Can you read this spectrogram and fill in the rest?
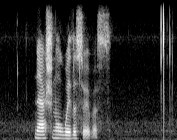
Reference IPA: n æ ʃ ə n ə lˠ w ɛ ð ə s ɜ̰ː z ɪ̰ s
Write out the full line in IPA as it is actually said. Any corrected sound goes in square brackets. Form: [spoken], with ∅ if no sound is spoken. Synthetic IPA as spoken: n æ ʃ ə n ə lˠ w ɛ ð ə s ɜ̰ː [v] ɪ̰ s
